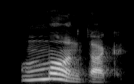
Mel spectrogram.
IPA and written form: ˈmɔntaːk (Montag)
